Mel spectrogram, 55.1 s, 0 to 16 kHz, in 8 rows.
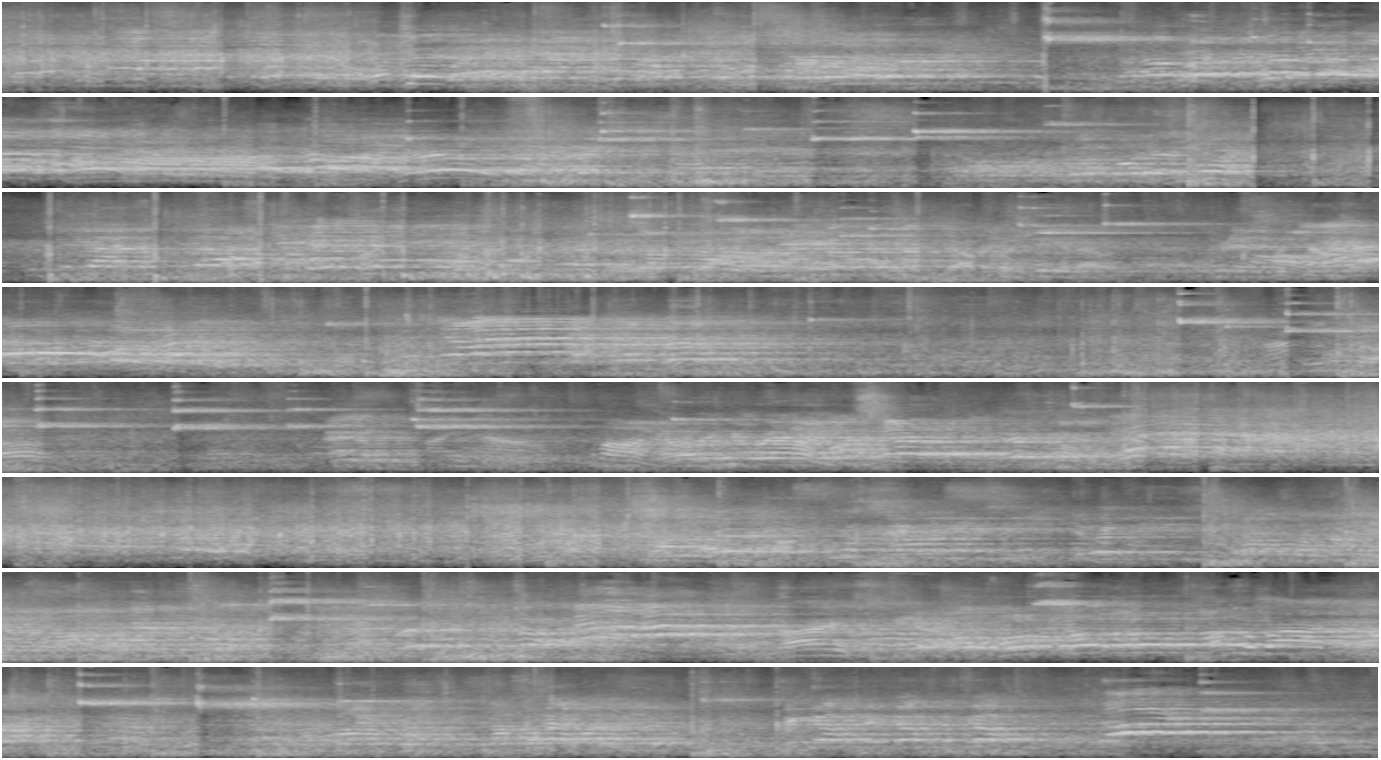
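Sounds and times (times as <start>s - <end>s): sneakers squeaking: 2.6s - 3.8s, 4.6s - 31.3s, 32.8s - 33.8s, 40.4s - 45.2s, 46.3s - 54.9s
basketball bouncing on wooden floor: 12.8s - 17.3s, 22.2s - 22.9s, 26.0s - 27.6s, 51.6s - 51.9s.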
